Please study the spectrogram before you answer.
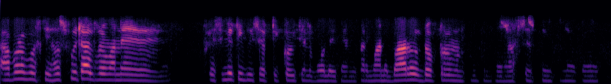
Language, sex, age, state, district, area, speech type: Odia, male, 45-60, Odisha, Nabarangpur, rural, conversation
